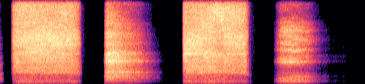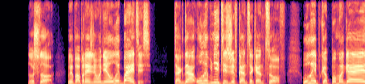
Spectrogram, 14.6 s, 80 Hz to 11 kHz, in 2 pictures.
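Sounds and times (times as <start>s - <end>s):
slow deep breathing: 0.2s - 6.6s, 13.0s - 13.4s
speech: 7.9s - 14.5s.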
